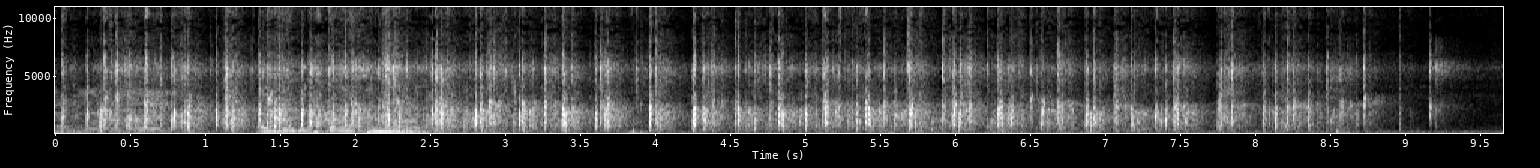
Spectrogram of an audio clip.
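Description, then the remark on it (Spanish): Sustained, loud applause from a crowd, given to the Lord, dense rapid clapping filling nearly ten seconds, with voices audible underneath before it tapers off at the end. “Dale nuevamente ese fuerte aplauso al Señor, porque tenemos de nada la victoria.”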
